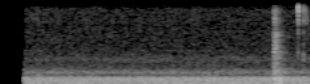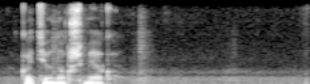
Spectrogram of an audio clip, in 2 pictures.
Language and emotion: Russian, neutral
